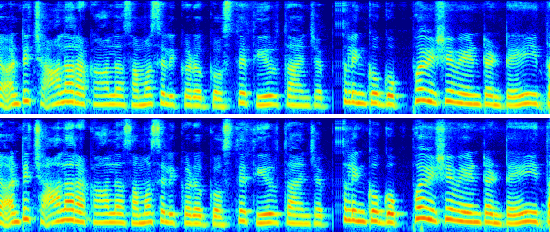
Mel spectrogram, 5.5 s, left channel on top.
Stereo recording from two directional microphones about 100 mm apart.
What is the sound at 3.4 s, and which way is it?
Speech, 25° right (ahead or behind).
